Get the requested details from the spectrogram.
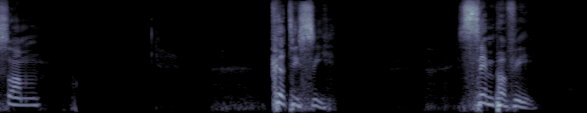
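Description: A man preaches with animation into a microphone through loudspeakers.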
